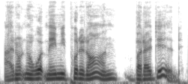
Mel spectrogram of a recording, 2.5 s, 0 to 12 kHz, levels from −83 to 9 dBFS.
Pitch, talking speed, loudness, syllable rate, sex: 135 Hz, 285 wpm, -16 LUFS, 5.2 syllables/s, male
